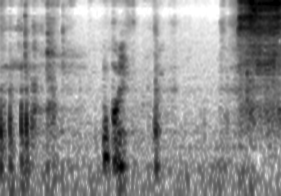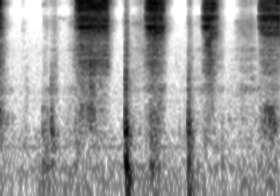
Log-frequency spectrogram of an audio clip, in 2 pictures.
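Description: Packing tape on a cardboard box being slit with a hook-shaped safety box cutter: four short scratchy strokes, the first and longest about three and a half seconds in, the rest shorter and about a second apart.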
